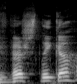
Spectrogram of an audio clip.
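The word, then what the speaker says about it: Virslīga: And we're going to try and turn the Latvian league, the Versliga, I believe it's pronounced as, into the best league in Europe.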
